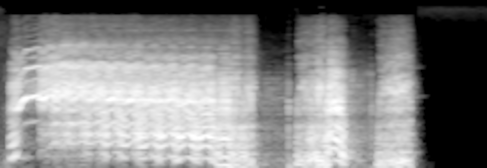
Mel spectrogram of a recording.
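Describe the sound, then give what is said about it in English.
A person imitates a horse's neigh, loud: one long, quavering whinny followed by two shorter, breathy bursts, with no other talk. “I have a horse Lanta soundboard and it consists of this. Horse noise.”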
